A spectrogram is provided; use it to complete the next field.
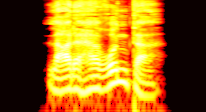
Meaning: inflection of herunterladen: 1. first-person singular present 2. first/third-person singular subjunctive I 3. singular imperative
- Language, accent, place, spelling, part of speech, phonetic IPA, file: German, Germany, Berlin, lade herunter, verb, [ˌlaːdə hɛˈʁʊntɐ], De-lade herunter.ogg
